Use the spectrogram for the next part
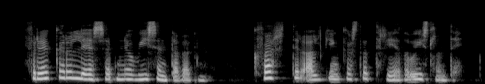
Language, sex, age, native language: Icelandic, female, 40-49, Icelandic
